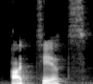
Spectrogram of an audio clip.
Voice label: "отец", Russian; easypronunciation

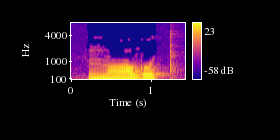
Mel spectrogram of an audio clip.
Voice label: "могут", Russian

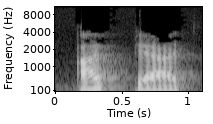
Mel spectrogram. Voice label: "опять", Russian; Consonantes en ruso; easypronunciation

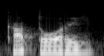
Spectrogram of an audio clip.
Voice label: "который", Russian

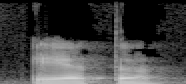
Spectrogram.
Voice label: "это", Russian; Vocales tónicas en ruso; easypronunciation

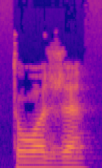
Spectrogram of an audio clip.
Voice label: "тоже", Russian; Consonantes en ruso; easypronunciation

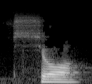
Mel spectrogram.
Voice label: "всё", Russian; Vocales tónicas en ruso; easypronunciation

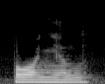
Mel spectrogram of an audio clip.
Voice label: "понял", Russian; easypronunciation

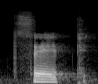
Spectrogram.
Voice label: "цепь", Russian; Consonantes en ruso; easypronunciation

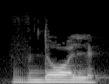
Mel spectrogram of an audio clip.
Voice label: "вдоль", Russian; easypronunciation

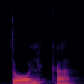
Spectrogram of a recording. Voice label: "только", Russian; Vocales átonas en ruso; easypronunciation

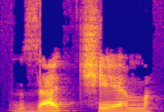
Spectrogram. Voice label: "зачем", Russian; easypronunciation

